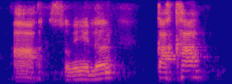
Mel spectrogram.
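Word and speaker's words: ཀ: It's very soft. It's not ga. It's not ga. Okay, it's ka.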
